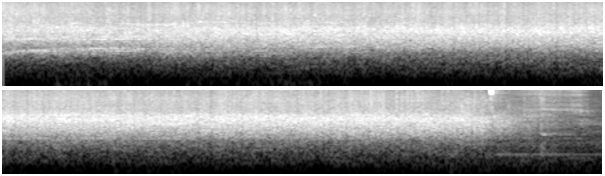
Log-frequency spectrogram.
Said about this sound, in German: Wir möchten mit einem kleinen Wort des Dankes an die Haustechnik eröffnen, die es uns hier ermöglicht, zu so später Stunde noch so lange zu machen. Vielleicht einen kleinen Applaus für die Haustechnik.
